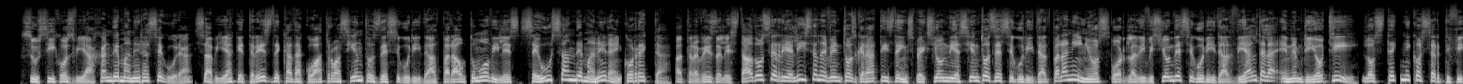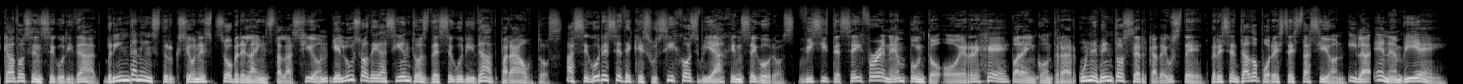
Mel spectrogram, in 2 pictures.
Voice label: Occupant Protection Child Seat Safety Spanish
